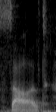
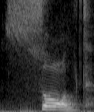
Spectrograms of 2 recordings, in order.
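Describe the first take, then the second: First: The vowel sounds like 'ah'. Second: The vowel sounds like 'aw'. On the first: The speaker calls it wrong. "ना कि साल्ट" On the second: The speaker calls it right. "सॉ"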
